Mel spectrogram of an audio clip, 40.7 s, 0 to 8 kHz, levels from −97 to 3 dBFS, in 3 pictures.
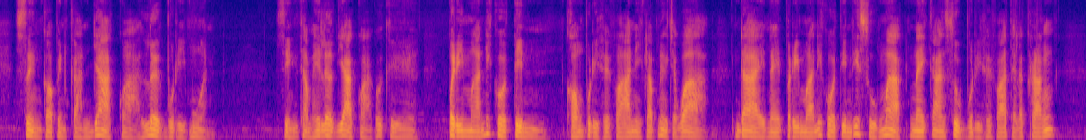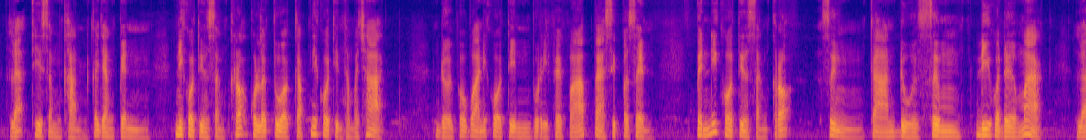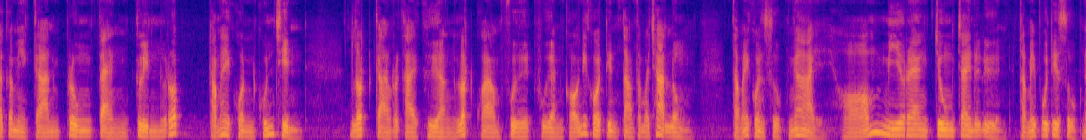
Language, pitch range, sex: Thai, 95-120 Hz, male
